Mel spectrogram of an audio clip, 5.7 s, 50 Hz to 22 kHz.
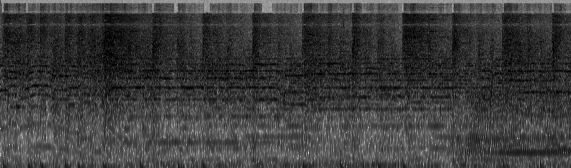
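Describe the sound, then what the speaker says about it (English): Race cars roll onto the Daytona oval in Daytona Beach, Florida, for NASCAR Cup Series Daytona 500 practice in iRacing. Several engines drone and blend together at a steady level, with no talk heard. "cars pulling onto the racetrack here at Daytona in Daytona Beach, Florida"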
